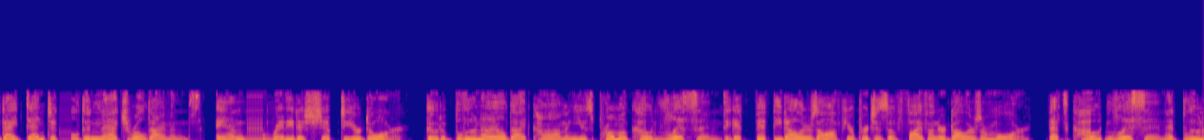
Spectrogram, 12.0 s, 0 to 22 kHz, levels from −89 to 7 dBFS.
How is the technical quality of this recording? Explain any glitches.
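The recording has audible glitches from concealed Bluetooth headset packet loss, carried over a wideband mSBC headset link whose coding grain is light. The losses fall at 0.60–0.73 s (before "to natural diamonds and"), 2.49–2.64 s (before "ready to ship to"), 5.02 s, 6.44–6.46 s (after "and use promo") and 10.83–10.91 s. When voice packets between headset and phone go missing, the receiver fills the gap by repeating the best-matching recent stretch of waveform. The brief 5.02 s and 6.44 s losses are nearly hidden, while the 120 and 150 ms runs become a held buzzy tone that warbles as real speech resumes.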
